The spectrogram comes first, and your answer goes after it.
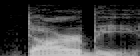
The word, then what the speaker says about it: Derby: Coffee from Andrew from Derby, UK, over there in the UK, says, hey, Jesse, hake darn done in Arkansas on me. Derby is actually pronounced Darby over in the UK.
